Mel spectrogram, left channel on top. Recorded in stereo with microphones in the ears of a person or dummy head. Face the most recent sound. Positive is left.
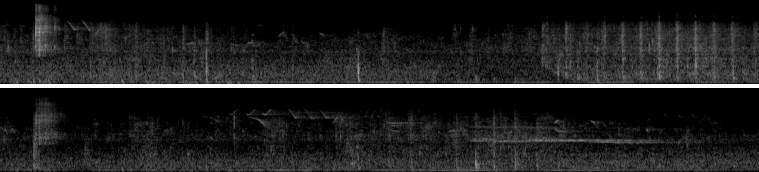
turn(degrees=45)  # may be behind; listen again after turning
